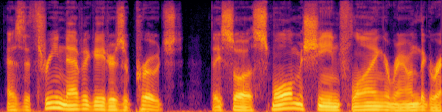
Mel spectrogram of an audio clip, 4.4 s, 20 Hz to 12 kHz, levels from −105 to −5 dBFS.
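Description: No technical faults can be heard at any point in the recording.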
